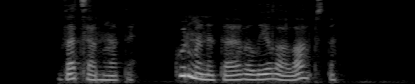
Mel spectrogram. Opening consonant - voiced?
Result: yes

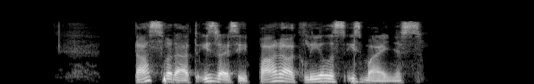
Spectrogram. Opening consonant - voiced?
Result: no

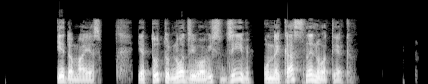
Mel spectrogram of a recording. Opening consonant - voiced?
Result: yes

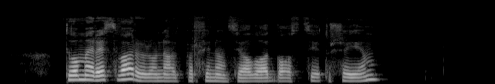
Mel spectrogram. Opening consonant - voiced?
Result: no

